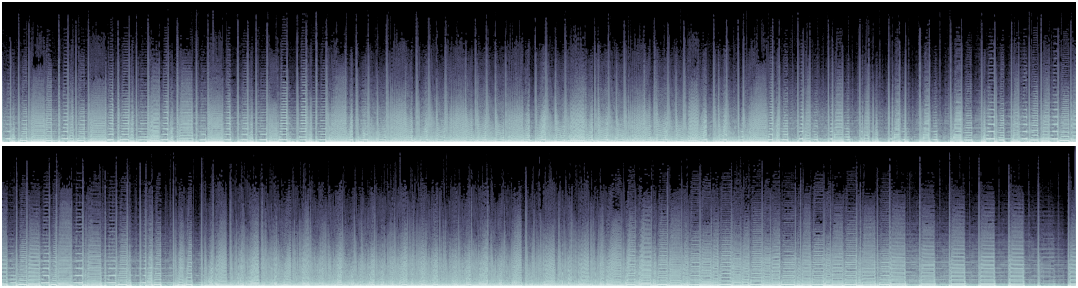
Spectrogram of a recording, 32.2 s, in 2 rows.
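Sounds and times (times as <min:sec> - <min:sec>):
noise dance improvisation: 0:00.0 - 0:32.2.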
